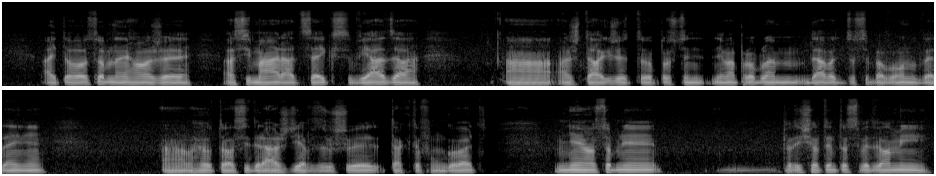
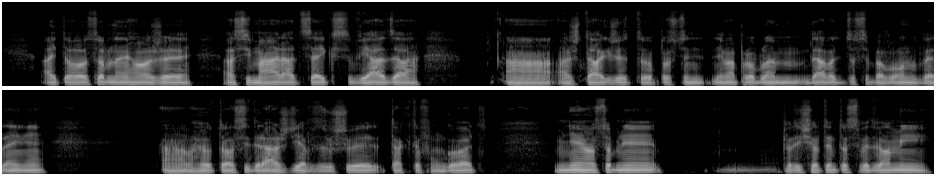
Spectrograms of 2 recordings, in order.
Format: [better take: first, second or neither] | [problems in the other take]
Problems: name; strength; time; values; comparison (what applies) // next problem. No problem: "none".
second | hiss; faint; until 6 s, from 8 to 11 s and from 14 s on; 25 dB below the speech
